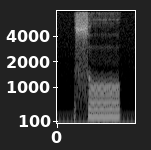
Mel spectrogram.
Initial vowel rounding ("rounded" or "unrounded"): rounded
